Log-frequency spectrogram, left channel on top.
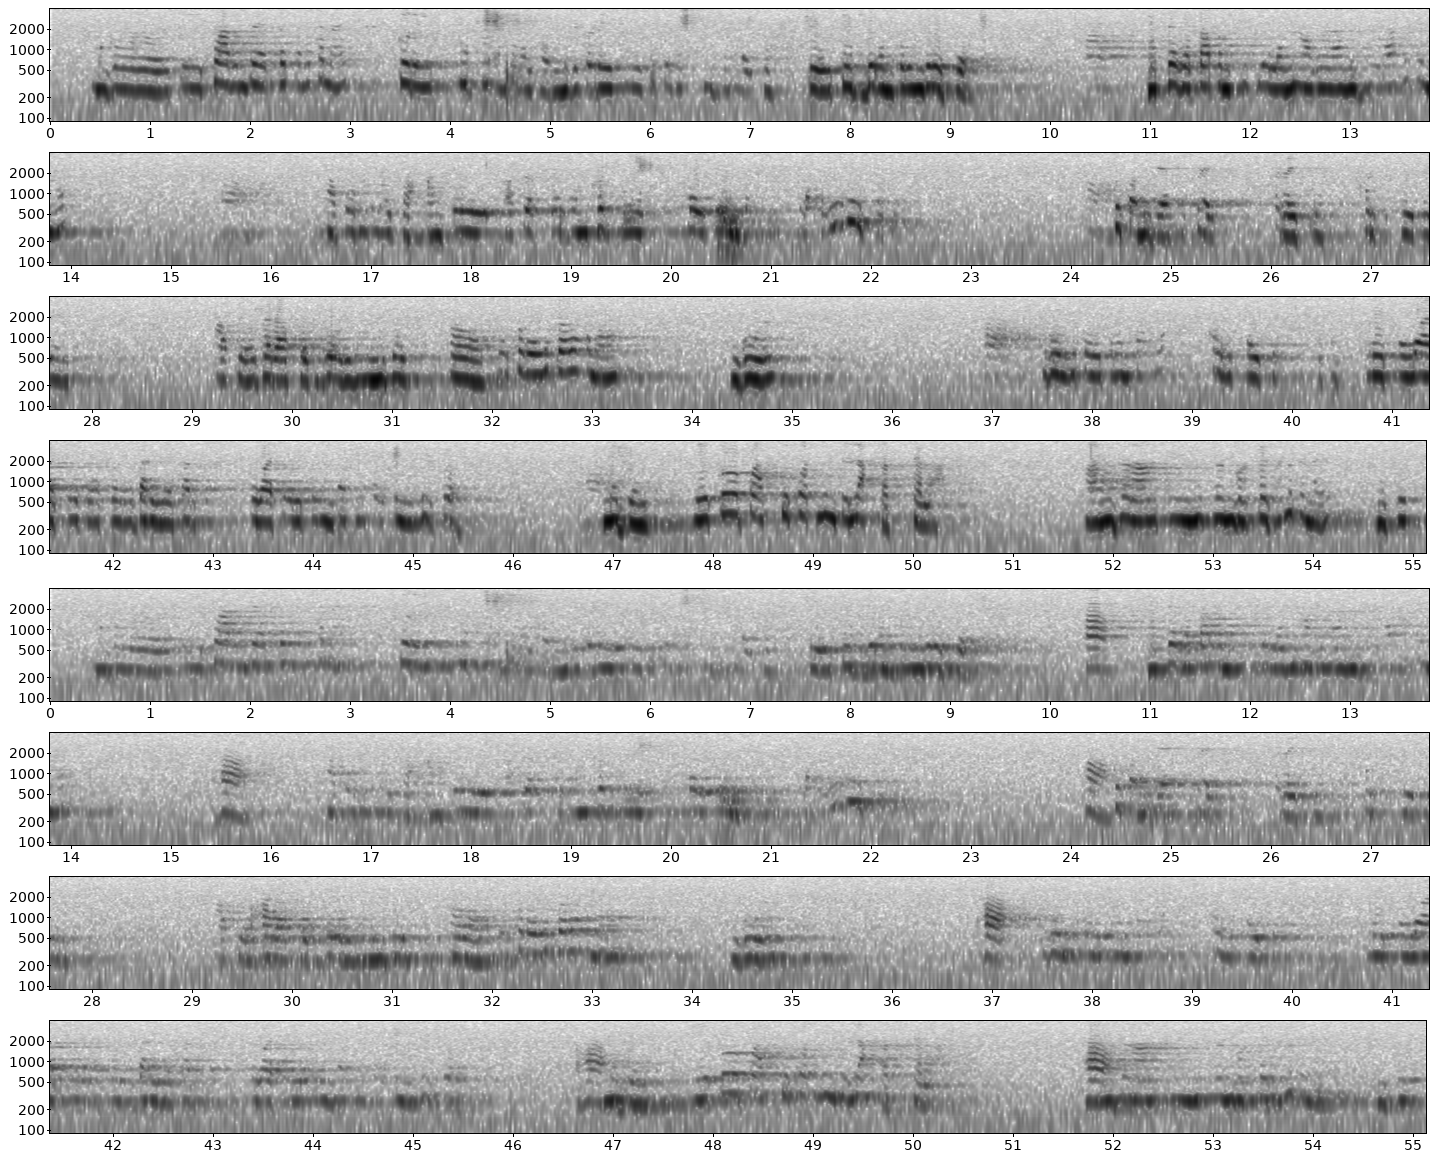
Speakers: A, on the left; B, on the right.
A: मग ते सारण तयार करताना का नाही. कडई तू कराय म्हणजे कडई ठेवायची त्याच्यात तूलायचं ते तूप गरम करून घ्यायचं.
B: हा
A: मग तेच आता आपण शिकलेलं नारळ आणि गुळ आहे का ना.
B: हां.
A: हा तो घालायचा आण असं एकदम खरपू खपर्यंत त ते
B: हा.
A: तुपामध्ये असं फाय करायचं खरगईपर्यंत आपर
B: हां
A: ग म्हणजे अ हे सगळ तळक ना गुड
B: हा.
A: गोरवी तळेपर्यंत आपलं हळवत रायचं. वाट येत अस भरल्यासारखं त वाच येत आप का?
B: हां
A: मध्ये एक पाच ते सात मिनिटं लागतात त्याला
B: हां
A: आणि जर तेमशन घट्ट झालं तर नाही मग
